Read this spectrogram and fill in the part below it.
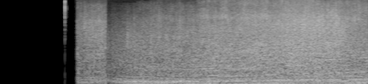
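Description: Racing car engines roar together as a pack accelerates.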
